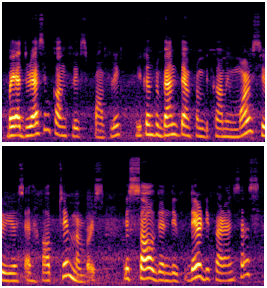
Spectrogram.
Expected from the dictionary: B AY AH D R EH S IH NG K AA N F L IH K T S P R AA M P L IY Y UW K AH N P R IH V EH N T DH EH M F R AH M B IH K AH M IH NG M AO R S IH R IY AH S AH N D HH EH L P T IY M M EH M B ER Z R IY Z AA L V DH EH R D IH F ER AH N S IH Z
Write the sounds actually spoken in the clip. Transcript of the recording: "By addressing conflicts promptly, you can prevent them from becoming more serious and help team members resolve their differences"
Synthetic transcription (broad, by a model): B AY AH D R EH S IH NG K AA N F L IH K T S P AA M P L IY Y UW K AH N P R IH V EH N T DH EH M F R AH M B IH K AH M IH NG M AO R S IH R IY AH S AH N D HH EH L P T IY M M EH M B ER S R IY S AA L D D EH R D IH F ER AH N S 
